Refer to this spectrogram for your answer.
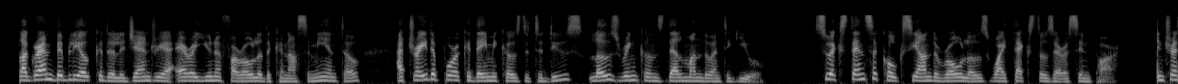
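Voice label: voiceover, Spanish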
